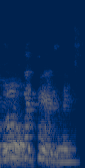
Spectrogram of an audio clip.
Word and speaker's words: Locatelli: Locatelli, Italian. It's Locatelli.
